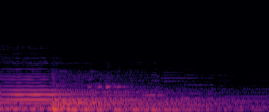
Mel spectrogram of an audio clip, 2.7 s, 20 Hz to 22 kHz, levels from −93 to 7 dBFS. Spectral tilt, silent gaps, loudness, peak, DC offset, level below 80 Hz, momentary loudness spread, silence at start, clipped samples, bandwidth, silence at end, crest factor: -10.5 dB/octave; none; -46 LUFS; -30 dBFS; under 0.1%; -62 dBFS; 18 LU; 0 s; under 0.1%; 5.4 kHz; 0 s; 18 dB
